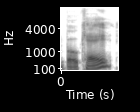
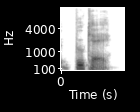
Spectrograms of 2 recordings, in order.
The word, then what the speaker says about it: bouquet: Cassie, I also noticed that we pronounce bouquet differently. I say bouquet and you say bouquet. – Yeah. – So that's interesting. That's another flower-related word where there is some variation in the pronunciation. Interesting. Bouquet, bouquet, both are okay.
